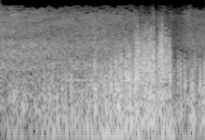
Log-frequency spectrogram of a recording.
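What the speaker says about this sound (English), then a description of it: "very windy outside" Strong wind blows outdoors during April hail and graupel showers in New Jersey, a loud rough gusting roar buffeting the microphone that swells toward the middle and dips briefly near the end.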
